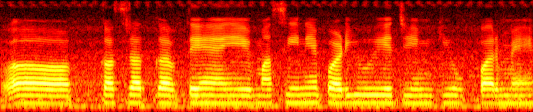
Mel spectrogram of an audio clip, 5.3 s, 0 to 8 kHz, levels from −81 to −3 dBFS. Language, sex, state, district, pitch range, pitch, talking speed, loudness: Hindi, female, Chhattisgarh, Raipur, 160-165 Hz, 160 Hz, 110 wpm, -16 LUFS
